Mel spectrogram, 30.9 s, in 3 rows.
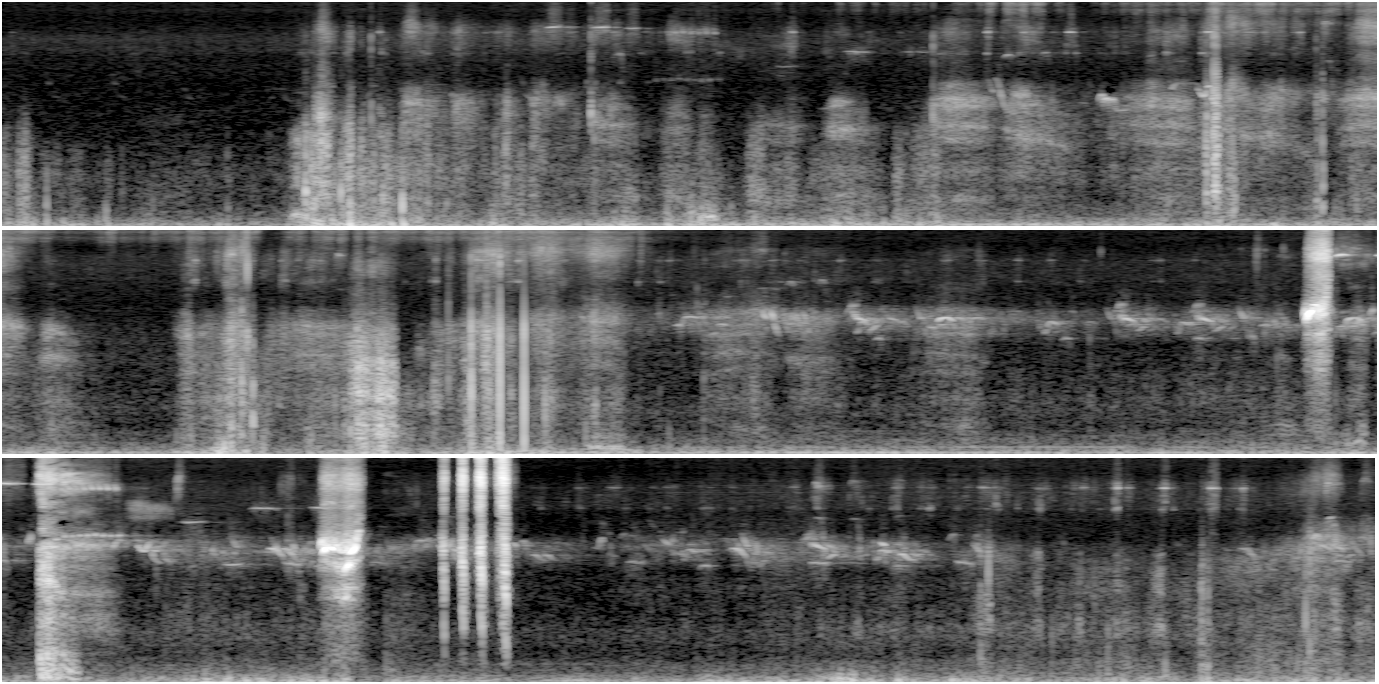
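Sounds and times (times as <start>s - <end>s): low outdoor rumble: 0.0s - 23.9s
songbirds chirping: 0.8s - 30.9s
short sharp clicks: 23.0s - 23.4s, 24.0s - 24.5s.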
